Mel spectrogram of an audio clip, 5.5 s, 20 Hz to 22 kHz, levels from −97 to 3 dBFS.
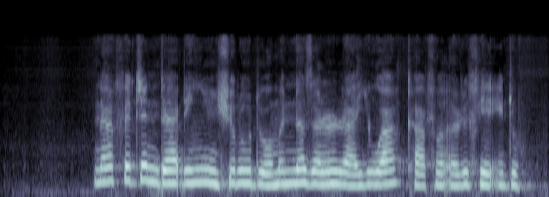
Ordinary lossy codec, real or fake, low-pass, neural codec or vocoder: none; fake; none; codec, 24 kHz, 3 kbps, HILCodec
